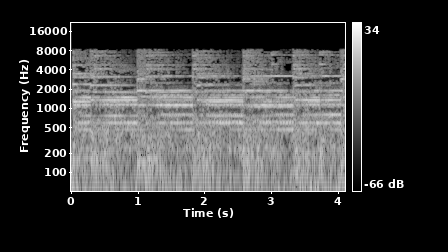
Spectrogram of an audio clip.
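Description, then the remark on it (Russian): Several church bells, including two smaller subsidiary (podzvonny) bells just added, ring together during a bell-ringing lesson in a steady, overlapping peal. Bright strikes come roughly every three quarters of a second over a sustained, shimmering hum. Loud, with no voices. “Теперь добавьте вот эти два подзвонных колокола.”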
